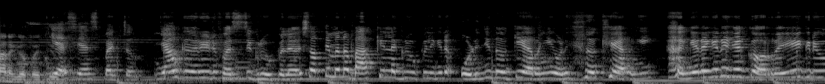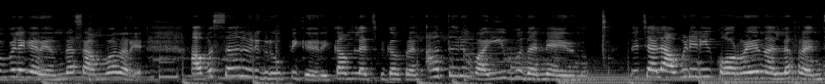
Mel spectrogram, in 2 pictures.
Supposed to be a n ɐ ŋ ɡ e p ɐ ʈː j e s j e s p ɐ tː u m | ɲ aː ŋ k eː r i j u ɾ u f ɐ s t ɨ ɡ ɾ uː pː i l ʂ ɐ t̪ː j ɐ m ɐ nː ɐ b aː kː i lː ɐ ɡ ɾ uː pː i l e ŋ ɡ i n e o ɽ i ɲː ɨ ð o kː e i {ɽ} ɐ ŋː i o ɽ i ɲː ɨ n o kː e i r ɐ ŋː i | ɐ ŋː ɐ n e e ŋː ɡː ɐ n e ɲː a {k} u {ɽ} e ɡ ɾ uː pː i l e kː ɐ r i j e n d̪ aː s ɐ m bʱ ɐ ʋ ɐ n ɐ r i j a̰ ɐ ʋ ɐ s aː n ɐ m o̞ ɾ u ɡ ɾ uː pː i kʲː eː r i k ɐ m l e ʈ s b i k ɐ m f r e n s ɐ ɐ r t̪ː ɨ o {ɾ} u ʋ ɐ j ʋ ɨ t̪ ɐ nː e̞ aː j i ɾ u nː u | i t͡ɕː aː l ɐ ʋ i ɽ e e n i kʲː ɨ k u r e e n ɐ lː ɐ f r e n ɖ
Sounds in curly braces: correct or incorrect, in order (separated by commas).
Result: incorrect, correct, incorrect, correct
